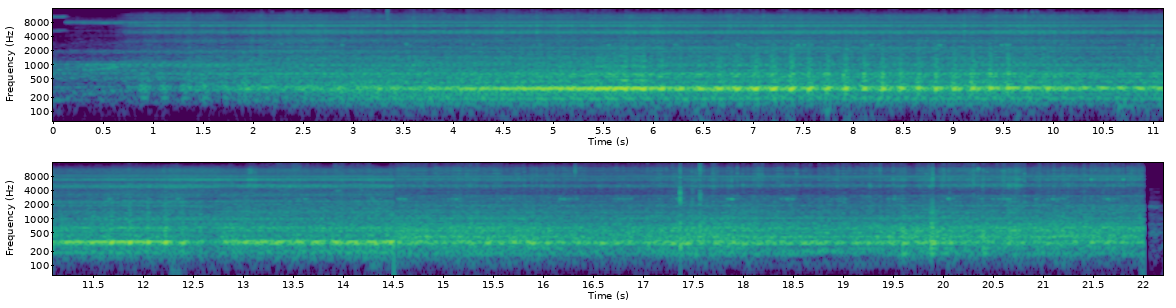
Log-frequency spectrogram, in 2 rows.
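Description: MN-80 bench lathe running with a steady motor-and-gear whine while a boring bar bores out a hole in a brass blank. The sound swells over the first few seconds, pulses evenly for a while, and stops abruptly at the end.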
